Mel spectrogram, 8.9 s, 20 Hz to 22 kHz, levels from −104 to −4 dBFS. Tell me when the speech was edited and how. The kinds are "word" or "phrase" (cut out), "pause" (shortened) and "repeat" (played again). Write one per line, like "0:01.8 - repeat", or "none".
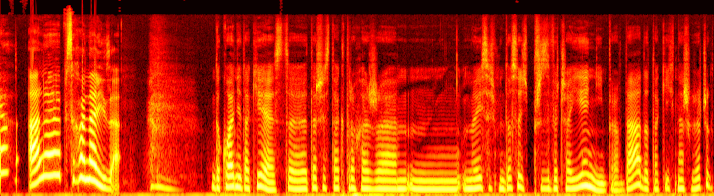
none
